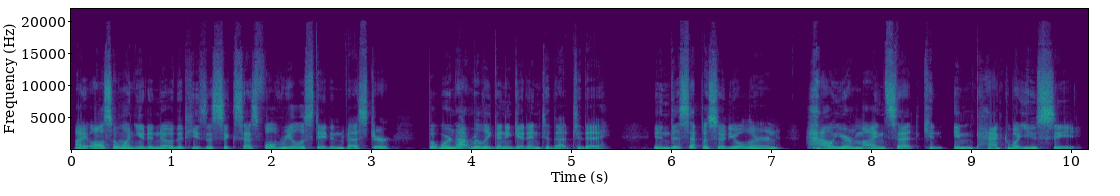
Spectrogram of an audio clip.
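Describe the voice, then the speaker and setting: A man's voice: mid-range voice, big pitch swings, brisk, no echo, clean studio sound. A man hosting a podcast interview, introducing the guest and asking questions in an upbeat, enthusiastic way. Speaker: podcast host.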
